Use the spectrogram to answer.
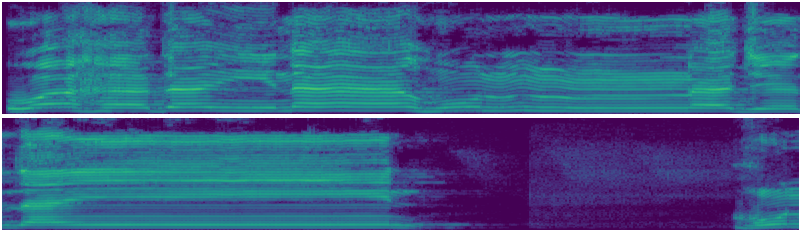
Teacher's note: یہاں نون کے اوپر تشدید ہے، اس لیے اس میں غنہ کر کے پڑھیں گے۔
